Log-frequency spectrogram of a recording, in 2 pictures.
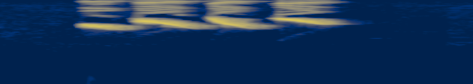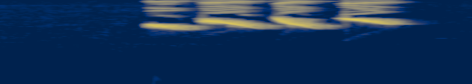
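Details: Green-winged saltator singing one song variation twice: four rich, slurred whistled phrases, each falling in pitch, delivered over about two seconds, then repeated after a pause of nearly two seconds. Quiet background.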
